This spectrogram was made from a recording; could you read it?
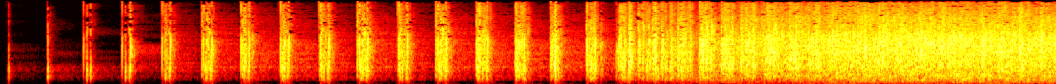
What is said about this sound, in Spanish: Un aplauso para los espectáculos que empiezan en hora.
